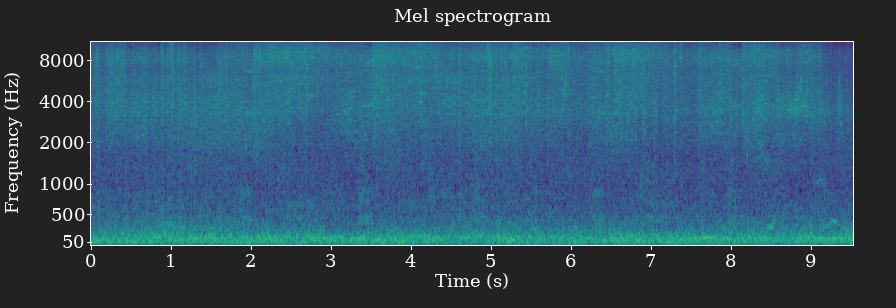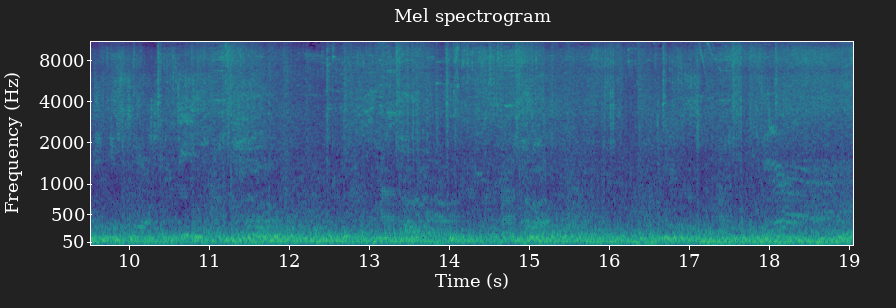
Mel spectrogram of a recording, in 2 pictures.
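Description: Rapid gunfire bursts over and over.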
